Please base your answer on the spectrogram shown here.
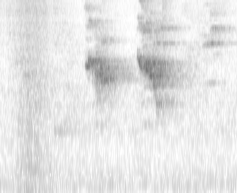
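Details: Indoor pet budgerigars, lively in warming weather, heard in a bird room as two short, bright chirps with a brief fluttery sound between them.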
